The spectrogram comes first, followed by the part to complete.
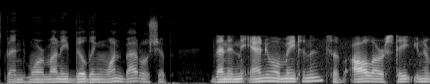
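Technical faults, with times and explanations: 2.13 s to the end: input switched to a poorer device. From no gap at all, the speech turns dull and boxy, with nothing above 3.8 kHz, a level shift of about 5 dB and new background noise about 30 dB down, likely from a narrower-band microphone or headset taking over.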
